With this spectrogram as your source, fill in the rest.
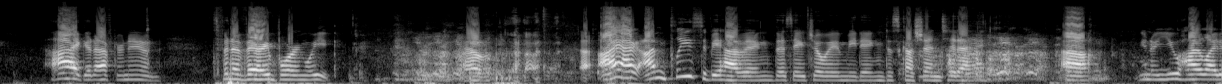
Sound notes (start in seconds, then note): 3.7 attendees laughing; 9.3 attendees laughing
